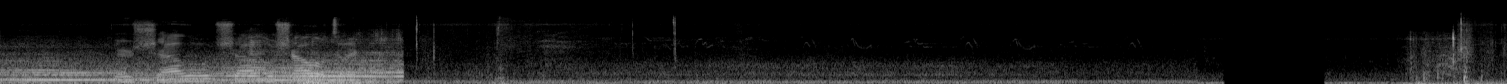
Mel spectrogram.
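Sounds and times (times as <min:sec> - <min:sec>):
steady low rumble: 0:00.0 - 0:12.0
bird chirping: 0:05.4 - 0:11.6.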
